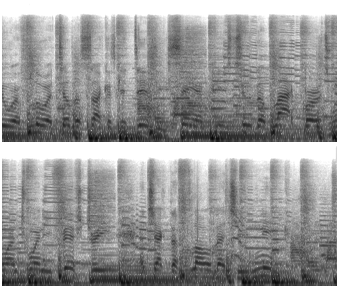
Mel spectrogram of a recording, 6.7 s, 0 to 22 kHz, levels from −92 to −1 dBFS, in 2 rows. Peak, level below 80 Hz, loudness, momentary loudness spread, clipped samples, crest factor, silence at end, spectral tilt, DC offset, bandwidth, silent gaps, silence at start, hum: -2 dBFS; -22 dBFS; -17 LUFS; 3 LU; under 0.1%; 14 dB; 0 s; -5 dB/octave; under 0.1%; 16 kHz; none; 0 s; none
